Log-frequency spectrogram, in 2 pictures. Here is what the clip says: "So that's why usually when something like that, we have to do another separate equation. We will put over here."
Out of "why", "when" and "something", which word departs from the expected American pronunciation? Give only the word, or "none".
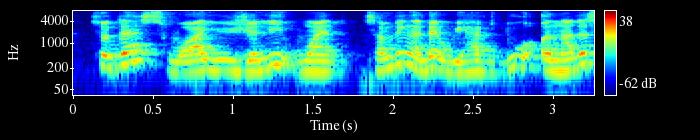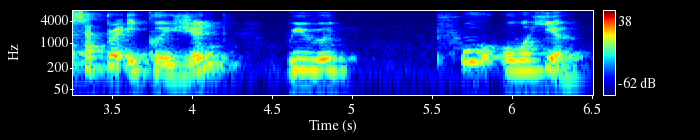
something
